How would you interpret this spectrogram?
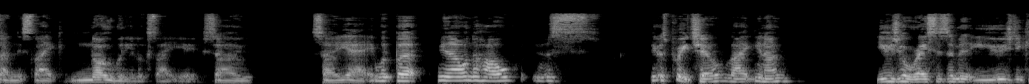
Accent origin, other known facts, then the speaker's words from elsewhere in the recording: Kent, South East England, United Kingdom; also born or lived in Hackney, London; I was born in Hackney, in the '70s. Moved to Kent when I was about 3-4 years old. And yeah, basically been there pretty much ever since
